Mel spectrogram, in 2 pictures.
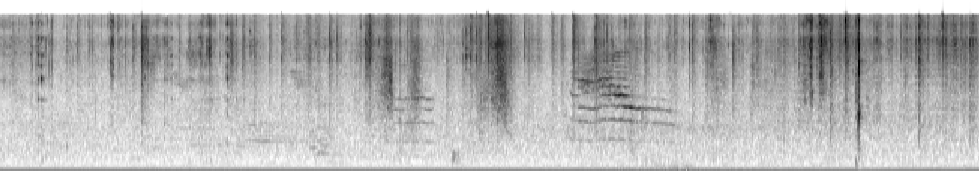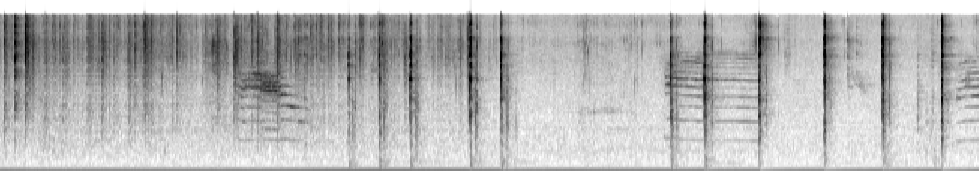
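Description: A cat meowing several times, drawn-out cries with gaps between them. Sharp knocks of a kitchen knife on a wooden cutting board while a fish is scaled and filleted, coming faster and louder in the second half and the loudest sounds present.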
